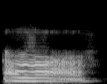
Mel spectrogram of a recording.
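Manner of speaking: low rumbling growl; bear growl. Acted. Bear answering grandmother with a low growl. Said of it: "growled Old Bear".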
